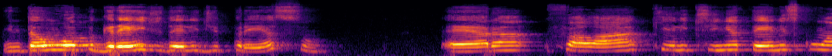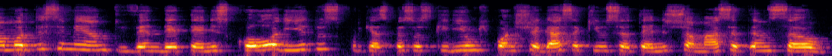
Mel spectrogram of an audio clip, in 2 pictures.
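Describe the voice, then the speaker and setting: A woman's voice: high-pitched, moderate pace, mellow. A middle-aged woman, a teacher chatting as an interview guest and telling a story at length, often checking in with the listener. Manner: chatty storytelling, frequent "né?" tag questions. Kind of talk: casual interview conversation.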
